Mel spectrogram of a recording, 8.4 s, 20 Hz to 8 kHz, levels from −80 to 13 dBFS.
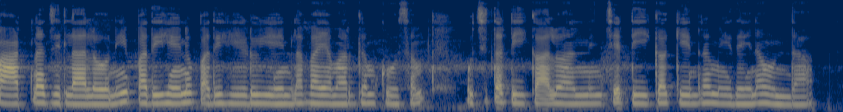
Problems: low volume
